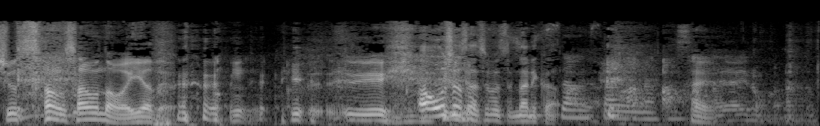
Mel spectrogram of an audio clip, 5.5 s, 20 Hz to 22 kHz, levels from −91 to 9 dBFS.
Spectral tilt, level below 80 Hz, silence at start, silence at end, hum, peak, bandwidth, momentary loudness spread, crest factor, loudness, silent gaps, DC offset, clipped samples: -3 dB/octave; -54 dBFS; 0 s; 0.15 s; none; -4 dBFS; 12.5 kHz; 16 LU; 20 dB; -24 LUFS; none; under 0.1%; under 0.1%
